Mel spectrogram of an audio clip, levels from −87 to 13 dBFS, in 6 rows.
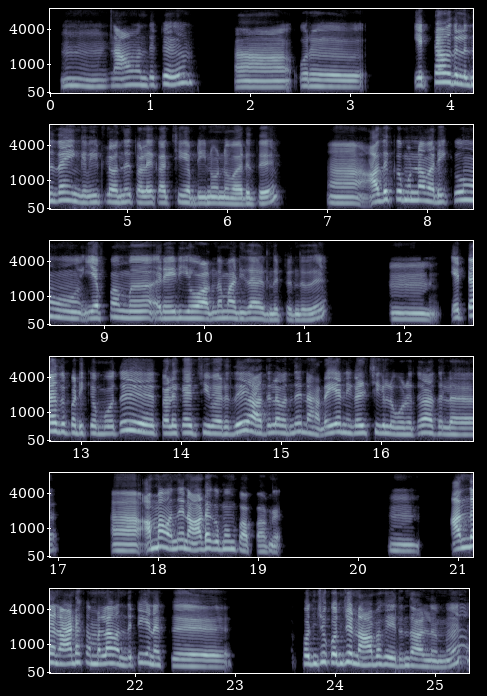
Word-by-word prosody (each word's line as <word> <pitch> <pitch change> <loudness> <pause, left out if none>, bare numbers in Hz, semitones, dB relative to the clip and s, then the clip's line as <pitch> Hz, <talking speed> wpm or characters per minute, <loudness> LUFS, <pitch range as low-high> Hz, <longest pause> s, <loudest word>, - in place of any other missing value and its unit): ம். 200 -3 -7 0.2
நான் 220 +3 0
வந்துட்டு, 225 +3 -2 1.3
ஒரு 195 -1 -3 1.0
8ஆவது 305 -7 +3
லேருந்து 225 -1 -1
தான் 245 0 +3
எங்க 190 -3 -3
வீட்ல 195 +1 -4
வந்து 200 +2 -3
தொலைக்காட்சி 180 +1 -1
அப்படின்னு 165 0 -2
ஒன்னு 165 -1 -1
வருது. 160 +2 0 0.7
ம் 170 -1 0
அதுக்கு 265 +1 +2
முன்ன 245 -1 +1
வரைக்கும், 220 +6 -2 0.5
எஃப்எம் 200 0 -4 0.3
ரேடியோ 190 0 0
அந்த 180 +2 -4
மாதிரி 180 -2 0
தான் 180 -1 +1
இருந்துட்டு 155 0 -6
இருந்தது. 150 +4 -4 0.8
ம் 165 -2 -2 0.3
8ஆவது 265 +4 +4
படிக்கும்போது 215 +2 -2 0.4
தொலைக்காட்சி 225 +1 0
வருது, 205 +4 +1 0.2
அதுல 230 +2 -1
வந்து 230 +4 -4
நிறைய 220 +3 +2
நிகழ்ச்சிகள் 225 -2 -1
ஓடுது, 190 +2 -5
அ - - +4
அதுல 195 -2 -4 1.2
அம்மா 275 +6 +4
வந்து 245 +3 0
நாடகமும் 225 +1 +2
பார்ப்பாங்க. 160 -2 -4 1.2
ம். 175 -1 -5 0.4
அந்த 270 +6 +5
நாடகமெல்லாம் 270 0 +4
வந்துட்டு 225 +4 -4
எனக்கு 225 -3 -2 1.3
கொஞ்சம் 260 +4 +1
கொஞ்சம் 285 0 +5
ஞாபகம் 230 0 +3
இருந்தாலும் 190 -4 -2
215 Hz, 120 wpm, -20 LUFS, 185-240 Hz, 1.3 s, அந்த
